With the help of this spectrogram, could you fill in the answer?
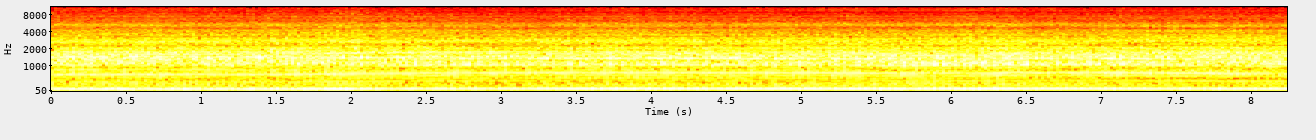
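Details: Paramotor in flight just after launch, full fuel tank, motor under an hour of flying time, full throttle: steady, even buzz at constant pitch with no stumbles or dips; holding revs properly before the later failure.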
